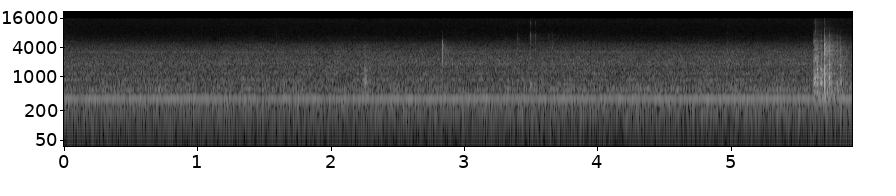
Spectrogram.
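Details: Microwave on 220 V that powered on but would not heat; the fault found was an open 5 kV, 0.8 A high-voltage fuse. Here it runs with a steady, even low hum, constant pitch, no buzzing or arcing pops: normal operation.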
